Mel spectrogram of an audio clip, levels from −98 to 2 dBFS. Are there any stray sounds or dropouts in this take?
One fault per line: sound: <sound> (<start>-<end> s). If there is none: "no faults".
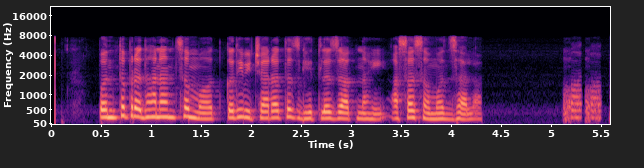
sound: laugh (5.1-5.5 s)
